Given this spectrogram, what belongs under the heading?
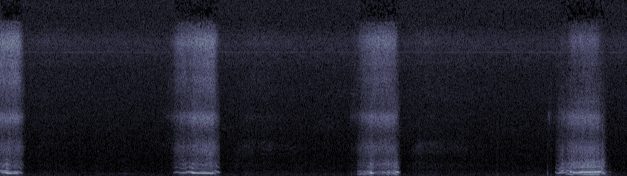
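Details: Sleeping beagle snoring: four short, rough rattling breaths, each followed by a long quiet pause, about five breaths per minute; dog snoring.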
